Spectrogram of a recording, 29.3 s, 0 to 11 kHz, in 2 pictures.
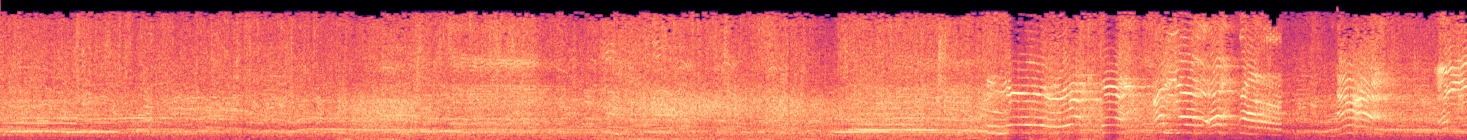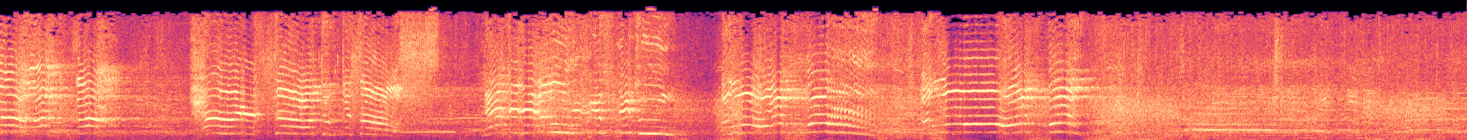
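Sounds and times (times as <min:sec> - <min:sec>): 
large angry crowd shouting in the streets: 0:00.0 - 0:29.3.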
